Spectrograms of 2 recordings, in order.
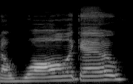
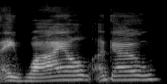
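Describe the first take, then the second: First: While is flattened to sound like 'wall'. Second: While has a full 'eye' vowel glide. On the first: "I don't say while with an I. I always call it a wall ago" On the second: "I know it is a while ago"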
